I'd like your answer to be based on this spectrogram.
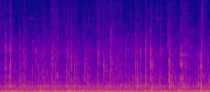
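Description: Metropolitan Police mounted branch horses in a coronation dress rehearsal procession, steady dense clip-clopping of many hooves on pavement, continuous and fairly close, with crowd ambience underneath.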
